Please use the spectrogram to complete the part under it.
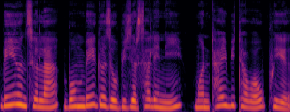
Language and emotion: Bodo, neutral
